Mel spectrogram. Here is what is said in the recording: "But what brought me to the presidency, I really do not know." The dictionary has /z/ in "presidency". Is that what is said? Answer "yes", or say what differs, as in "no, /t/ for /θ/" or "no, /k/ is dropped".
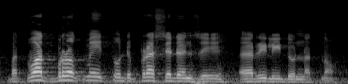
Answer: no, /s/ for /z/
